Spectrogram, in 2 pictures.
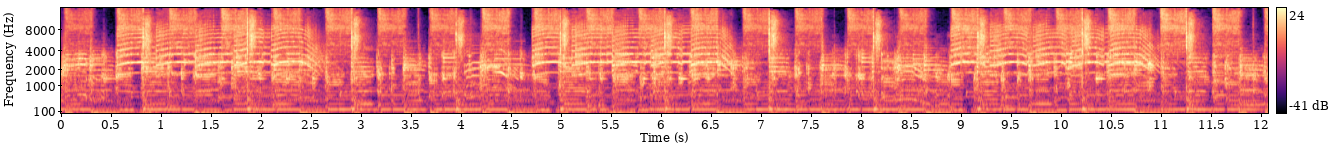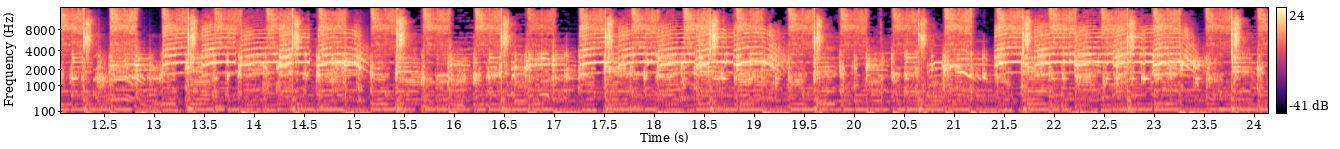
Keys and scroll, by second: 2.3 v, 3.4 F9, 5.3 u, 9.6 3, 9.8 Return.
